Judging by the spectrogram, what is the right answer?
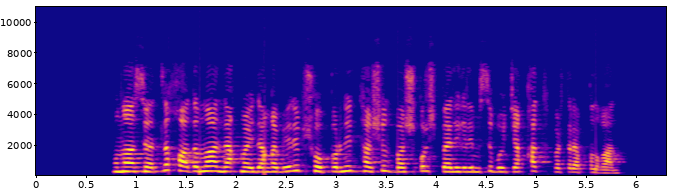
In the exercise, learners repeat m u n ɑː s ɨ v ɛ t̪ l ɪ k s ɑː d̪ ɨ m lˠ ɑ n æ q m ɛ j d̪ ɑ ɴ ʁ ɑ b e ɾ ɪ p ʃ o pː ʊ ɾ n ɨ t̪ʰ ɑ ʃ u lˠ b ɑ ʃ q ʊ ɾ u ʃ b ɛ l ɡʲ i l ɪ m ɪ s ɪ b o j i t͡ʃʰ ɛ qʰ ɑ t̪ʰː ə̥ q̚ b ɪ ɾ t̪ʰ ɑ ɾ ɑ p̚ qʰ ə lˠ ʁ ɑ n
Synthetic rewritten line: m u n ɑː s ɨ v ɛ t̪ l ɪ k χ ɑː d̪ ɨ m lˠ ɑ n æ q m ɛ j d̪ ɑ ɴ ʁ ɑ b e ɾ ɪ p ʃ o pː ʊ ɾ n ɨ t̪ʰ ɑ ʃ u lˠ b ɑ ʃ q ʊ ɾ u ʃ b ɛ l ɡʲ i l ɪ m ɪ s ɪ b o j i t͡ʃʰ ɛ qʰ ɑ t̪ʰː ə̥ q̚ b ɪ ɾ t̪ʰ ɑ ɾ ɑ p̚ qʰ ə lˠ ʁ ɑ n

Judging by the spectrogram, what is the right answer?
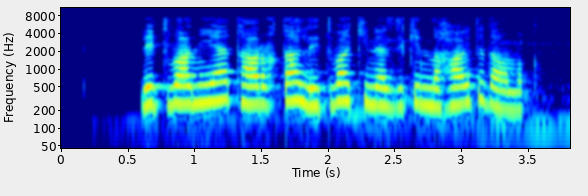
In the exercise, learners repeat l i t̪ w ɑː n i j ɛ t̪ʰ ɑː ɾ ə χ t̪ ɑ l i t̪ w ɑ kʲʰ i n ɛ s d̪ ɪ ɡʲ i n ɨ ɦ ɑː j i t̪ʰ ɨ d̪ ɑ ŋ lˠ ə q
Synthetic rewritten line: l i t̪ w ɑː n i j ɛ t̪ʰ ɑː ɾ ə χ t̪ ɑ l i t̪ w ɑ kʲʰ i n ɛ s d̪ ɪ kʲ i n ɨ ɦ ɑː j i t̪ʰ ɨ d̪ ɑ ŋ lˠ ə q

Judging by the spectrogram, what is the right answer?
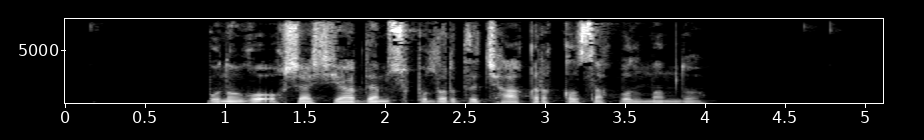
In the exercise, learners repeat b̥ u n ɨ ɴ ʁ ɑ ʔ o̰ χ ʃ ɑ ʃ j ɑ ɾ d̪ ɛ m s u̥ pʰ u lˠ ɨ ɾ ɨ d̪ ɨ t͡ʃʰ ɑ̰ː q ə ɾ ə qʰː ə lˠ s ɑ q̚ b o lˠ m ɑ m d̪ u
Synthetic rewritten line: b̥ u n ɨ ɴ ʁ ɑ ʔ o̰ χ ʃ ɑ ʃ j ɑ ɾ d̪ ɛ m s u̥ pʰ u lˠ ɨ ɾ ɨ d̪ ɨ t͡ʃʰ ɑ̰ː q ə ɾ ə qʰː ə lˠ s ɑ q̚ b o lˠ m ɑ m d̪ u

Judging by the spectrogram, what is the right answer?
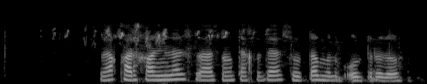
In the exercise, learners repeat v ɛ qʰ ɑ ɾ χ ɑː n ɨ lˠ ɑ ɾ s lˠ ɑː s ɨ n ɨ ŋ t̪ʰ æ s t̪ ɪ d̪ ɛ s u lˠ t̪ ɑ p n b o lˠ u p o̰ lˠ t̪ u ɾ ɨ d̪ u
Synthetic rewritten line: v ɛ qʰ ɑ ɾ χ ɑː n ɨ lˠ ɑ ɾ s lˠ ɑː s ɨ n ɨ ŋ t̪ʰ æ χ t̪ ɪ d̪ ɛ s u lˠ t̪ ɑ n b o lˠ u p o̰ lˠ t̪ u ɾ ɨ d̪ u

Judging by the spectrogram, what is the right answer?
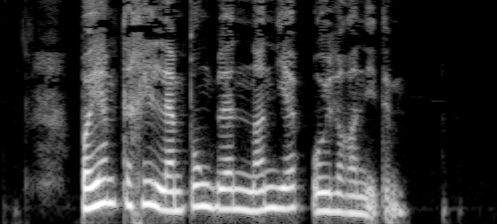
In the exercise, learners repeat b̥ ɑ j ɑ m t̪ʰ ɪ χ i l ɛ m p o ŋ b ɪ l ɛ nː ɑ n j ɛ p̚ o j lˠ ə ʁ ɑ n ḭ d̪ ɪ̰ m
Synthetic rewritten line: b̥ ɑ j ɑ m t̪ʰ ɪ χ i l ɛ m p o ŋ b ɪ l ɛ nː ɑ n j ɛ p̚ o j lˠ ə ʁ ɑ n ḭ d̪ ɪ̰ m

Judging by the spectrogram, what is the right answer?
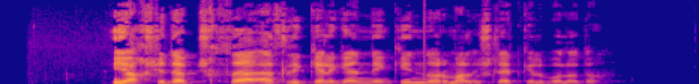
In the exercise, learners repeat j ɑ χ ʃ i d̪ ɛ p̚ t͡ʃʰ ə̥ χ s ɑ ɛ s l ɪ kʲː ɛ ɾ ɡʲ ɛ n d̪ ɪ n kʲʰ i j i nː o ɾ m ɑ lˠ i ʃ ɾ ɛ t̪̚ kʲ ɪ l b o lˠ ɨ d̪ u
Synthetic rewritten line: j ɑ χ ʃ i d̪ ɛ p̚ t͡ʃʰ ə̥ χ s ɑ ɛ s l ɪ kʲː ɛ l ɡʲ ɛ n d̪ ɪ n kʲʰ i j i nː o ɾ m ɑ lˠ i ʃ l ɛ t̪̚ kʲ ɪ l b o lˠ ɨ d̪ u

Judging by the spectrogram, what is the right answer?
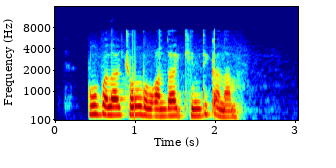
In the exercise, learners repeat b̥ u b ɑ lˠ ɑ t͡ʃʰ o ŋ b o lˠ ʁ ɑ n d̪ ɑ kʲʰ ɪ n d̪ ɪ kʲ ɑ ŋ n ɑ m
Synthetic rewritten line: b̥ u b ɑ lˠ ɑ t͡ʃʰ o ŋ b o lˠ ʁ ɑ n d̪ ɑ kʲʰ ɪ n d̪ ɪ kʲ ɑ n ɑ m

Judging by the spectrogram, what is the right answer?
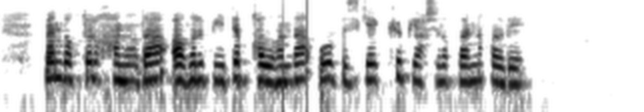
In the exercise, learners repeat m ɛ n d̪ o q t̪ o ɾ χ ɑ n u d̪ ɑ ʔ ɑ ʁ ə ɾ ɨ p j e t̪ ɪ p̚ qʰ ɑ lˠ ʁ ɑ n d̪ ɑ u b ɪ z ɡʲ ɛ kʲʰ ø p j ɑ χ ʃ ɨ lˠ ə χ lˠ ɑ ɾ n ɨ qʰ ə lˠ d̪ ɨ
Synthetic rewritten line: m ɛ n d̪ o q t̪ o ɾ χ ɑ n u d̪ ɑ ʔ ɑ ʁ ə ɾ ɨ p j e t̪ ɪ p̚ qʰ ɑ lˠ ʁ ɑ n d̪ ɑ u b ɪ z ɡʲ ɛ kʲʰ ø p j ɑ χ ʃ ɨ lˠ ə χ lˠ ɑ ɾ n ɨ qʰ ə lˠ d̪ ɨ

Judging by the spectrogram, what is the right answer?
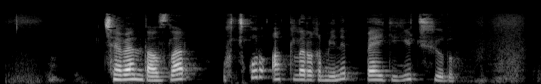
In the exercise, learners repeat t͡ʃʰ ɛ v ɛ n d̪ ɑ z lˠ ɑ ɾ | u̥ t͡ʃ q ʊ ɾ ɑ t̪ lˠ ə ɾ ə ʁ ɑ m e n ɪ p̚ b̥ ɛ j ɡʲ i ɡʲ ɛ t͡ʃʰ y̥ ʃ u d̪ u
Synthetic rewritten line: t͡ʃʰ ɛ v ɛ n d̪ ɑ z lˠ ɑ ɾ | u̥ t͡ʃ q ʊ ɾ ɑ t̪ lˠ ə ɾ ə ʁ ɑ m e n ɪ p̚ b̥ ɛ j ɡʲ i ɡʲ ɛ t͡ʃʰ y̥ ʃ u d̪ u

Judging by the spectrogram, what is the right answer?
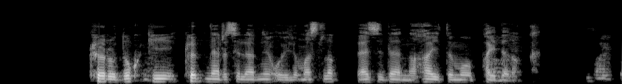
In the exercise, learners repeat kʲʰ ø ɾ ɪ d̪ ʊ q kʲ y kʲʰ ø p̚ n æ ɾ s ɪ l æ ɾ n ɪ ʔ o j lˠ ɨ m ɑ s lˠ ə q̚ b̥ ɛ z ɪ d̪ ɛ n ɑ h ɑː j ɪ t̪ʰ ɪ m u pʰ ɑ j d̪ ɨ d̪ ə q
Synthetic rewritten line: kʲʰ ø ɾ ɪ d̪ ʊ q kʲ i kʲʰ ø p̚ n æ ɾ s ɪ l æ ɾ n ɪ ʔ o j lˠ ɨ m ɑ s lˠ ə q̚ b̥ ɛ z ɪ d̪ ɛ n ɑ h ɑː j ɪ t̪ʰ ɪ m u pʰ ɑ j d̪ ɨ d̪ ə q

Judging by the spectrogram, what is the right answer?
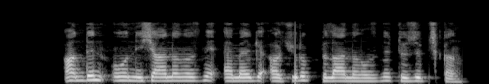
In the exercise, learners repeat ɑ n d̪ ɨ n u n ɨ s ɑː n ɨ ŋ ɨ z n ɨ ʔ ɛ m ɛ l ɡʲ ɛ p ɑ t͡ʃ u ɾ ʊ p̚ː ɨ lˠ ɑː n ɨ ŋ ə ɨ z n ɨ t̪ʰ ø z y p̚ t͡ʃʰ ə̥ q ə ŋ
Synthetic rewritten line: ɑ n d̪ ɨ n u n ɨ ʃ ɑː n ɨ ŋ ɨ z n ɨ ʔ ɛ m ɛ l ɡʲ ɛ ʔ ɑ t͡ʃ u ɾ u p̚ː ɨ lˠ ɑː n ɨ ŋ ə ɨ z n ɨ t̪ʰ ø z y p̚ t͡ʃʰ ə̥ q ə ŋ

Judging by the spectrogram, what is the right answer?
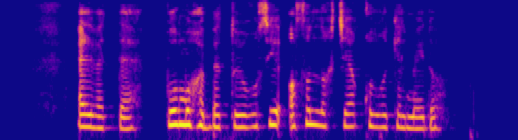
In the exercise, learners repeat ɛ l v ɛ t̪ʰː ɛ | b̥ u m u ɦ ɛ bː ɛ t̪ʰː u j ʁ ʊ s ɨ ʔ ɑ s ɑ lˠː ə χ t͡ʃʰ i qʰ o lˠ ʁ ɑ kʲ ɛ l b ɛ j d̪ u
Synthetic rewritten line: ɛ l v ɛ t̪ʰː ɛ | b̥ u m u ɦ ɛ bː ɛ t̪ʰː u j ʁ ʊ s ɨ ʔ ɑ s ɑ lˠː ə χ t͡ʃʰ ɛ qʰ o lˠ ʁ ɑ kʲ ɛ l m ɛ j d̪ u

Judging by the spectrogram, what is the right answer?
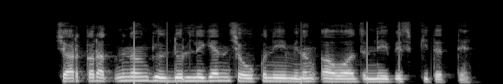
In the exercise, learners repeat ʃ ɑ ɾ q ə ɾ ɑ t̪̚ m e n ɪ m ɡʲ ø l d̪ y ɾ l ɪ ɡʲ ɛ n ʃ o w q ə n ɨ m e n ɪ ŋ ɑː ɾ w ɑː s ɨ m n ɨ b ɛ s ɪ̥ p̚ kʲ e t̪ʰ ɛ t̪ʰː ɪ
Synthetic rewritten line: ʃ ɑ ɾ q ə ɾ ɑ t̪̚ m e n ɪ ŋ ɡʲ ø l d̪ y ɾ l ɪ ɡʲ ɛ n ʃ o w q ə n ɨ m e n ɪ ŋ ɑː w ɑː z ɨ m n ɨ b e s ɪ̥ p̚ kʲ e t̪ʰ ɛ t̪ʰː ɪ

